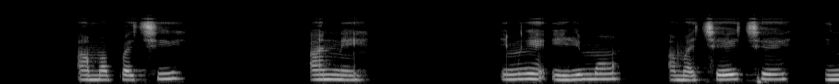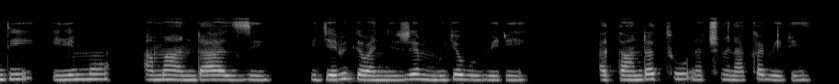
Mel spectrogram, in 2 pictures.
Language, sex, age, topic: Kinyarwanda, female, 18-24, finance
